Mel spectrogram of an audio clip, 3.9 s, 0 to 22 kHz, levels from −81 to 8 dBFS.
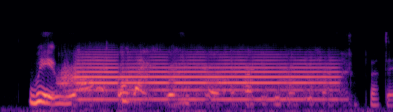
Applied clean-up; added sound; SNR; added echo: neural diffusion model UNIVERSE++.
